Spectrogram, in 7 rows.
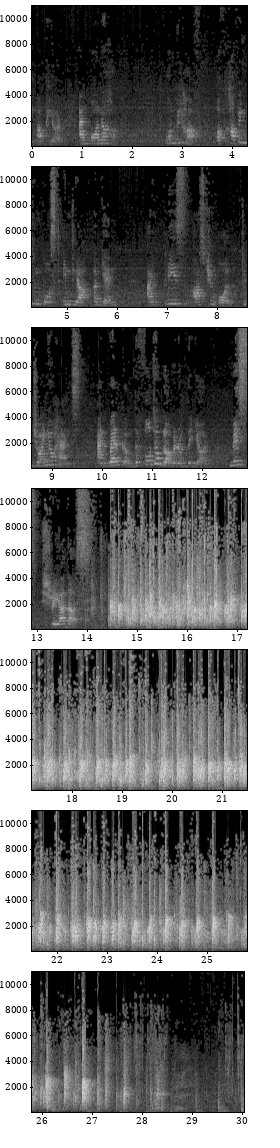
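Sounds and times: audience applauding: 0:14.3 - 0:28.4.

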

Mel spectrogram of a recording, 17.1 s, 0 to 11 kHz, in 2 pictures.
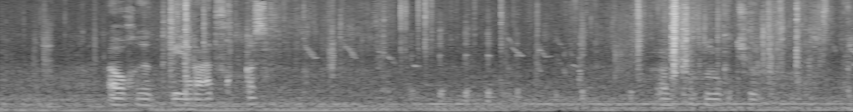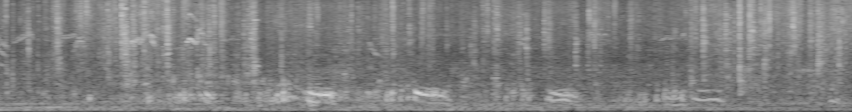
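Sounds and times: pigeons cooing: 0:03.0 - 0:06.5, 0:08.1 - 0:17.0.

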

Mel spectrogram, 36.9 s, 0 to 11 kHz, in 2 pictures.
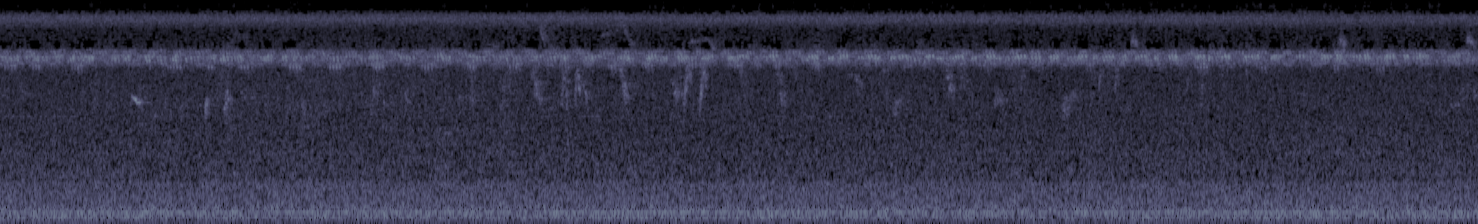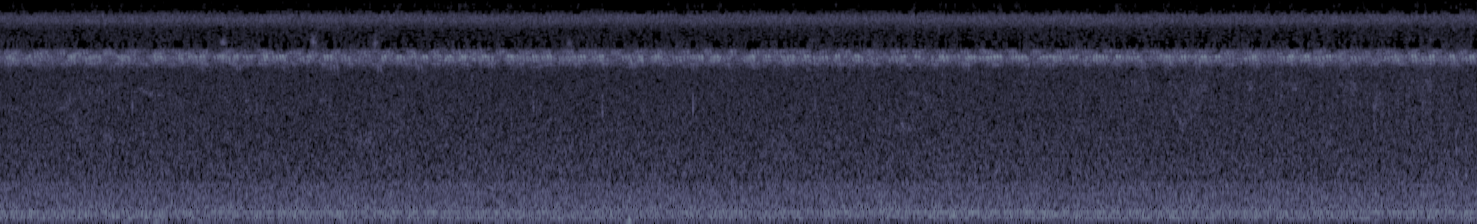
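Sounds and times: insects trilling: 0:00.0 - 0:36.9.

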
